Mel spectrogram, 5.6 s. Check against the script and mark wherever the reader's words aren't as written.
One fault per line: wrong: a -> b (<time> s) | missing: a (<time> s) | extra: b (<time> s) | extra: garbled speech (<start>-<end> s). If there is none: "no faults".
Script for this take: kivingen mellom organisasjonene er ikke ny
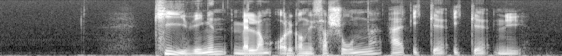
extra: ikke (4.5 s)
